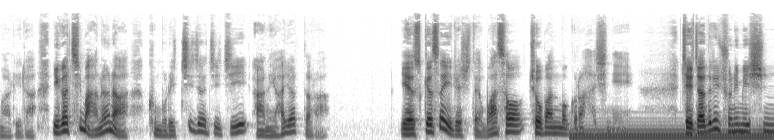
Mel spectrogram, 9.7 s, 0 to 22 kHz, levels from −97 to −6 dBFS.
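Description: Mains hum enters at 7.11 s and continues to the end of the speech: a steady 50 Hz drone nearly as loud as the voice itself. A ground loop or nearby transformer has coupled the power line into the signal path, adding low harmonics.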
